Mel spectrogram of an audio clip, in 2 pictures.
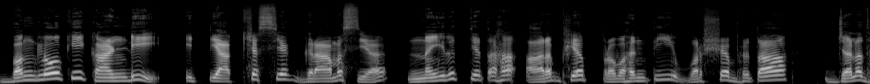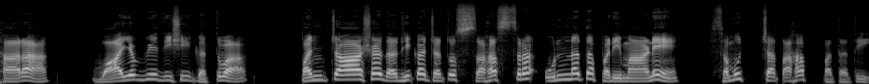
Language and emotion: Sanskrit, neutral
